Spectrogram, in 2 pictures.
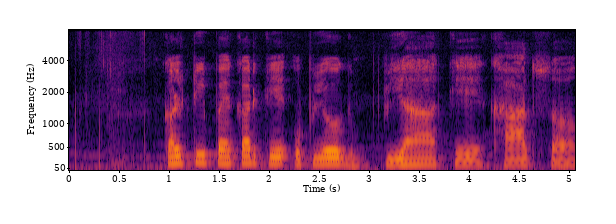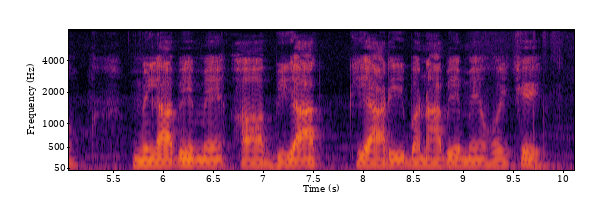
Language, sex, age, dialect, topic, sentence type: Maithili, male, 25-30, Eastern / Thethi, agriculture, statement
